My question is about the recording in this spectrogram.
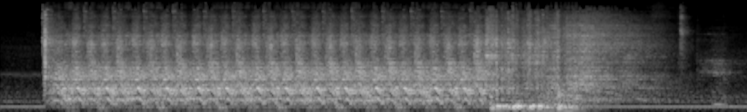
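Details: Mazda Miata first start after engine install and full rebuild, fuel primed: cranks briefly, catches cleanly, runs strong and even with a quick rev before settling, no knocks; normal start.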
